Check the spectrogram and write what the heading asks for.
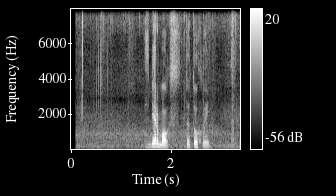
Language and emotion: Russian, positive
